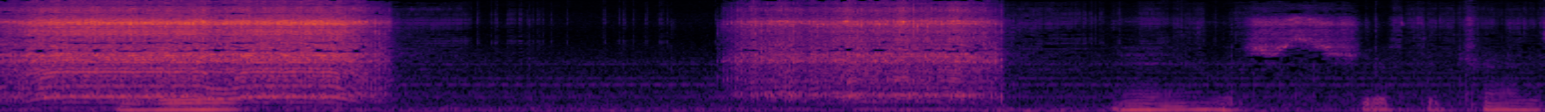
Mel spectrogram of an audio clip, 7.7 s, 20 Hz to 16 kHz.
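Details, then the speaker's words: RC4WD Trail Finder 2 crawler with a new Holmes Hobbies Torque Master 540 Sport brushed motor, newly installed pinion and Tekin FXR ESC. Bursts of sharp, high whining as it drives and shifts its two-speed transmission. Gear noise is unusually loud though the mesh looks good; cause unclear. "for some reason the gear doesn't sound right to me how loud it is I don't know if it's it looks like the mesh is good so I'm gonna have to double check that"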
